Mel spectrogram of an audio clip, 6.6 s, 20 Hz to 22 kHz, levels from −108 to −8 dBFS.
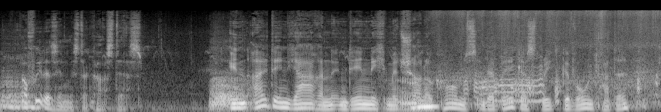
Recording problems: animal sounds; loud; throughout; 1 dB below the speech

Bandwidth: 15.5 kHz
